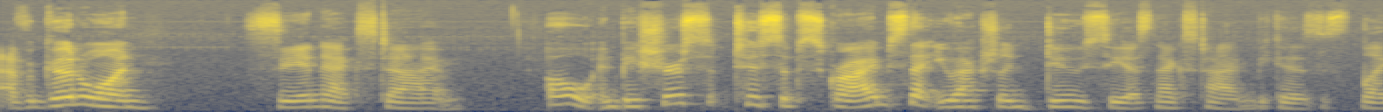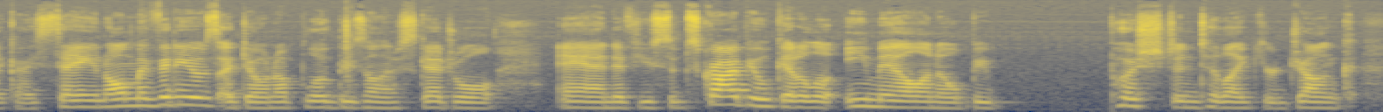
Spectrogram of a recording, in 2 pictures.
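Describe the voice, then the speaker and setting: A woman with a very deep, low pitch talks at a fairly quick pace with ordinary pitch variation. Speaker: indie author and vlogger. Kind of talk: casual vlog. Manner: animated.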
